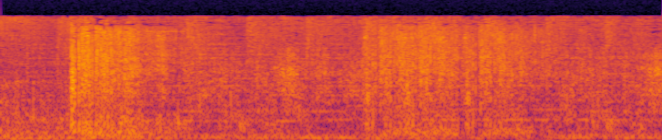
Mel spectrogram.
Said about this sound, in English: Heavy, heavy, heavy artillery fire. There's no doubt that it was the beginning of an attack.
